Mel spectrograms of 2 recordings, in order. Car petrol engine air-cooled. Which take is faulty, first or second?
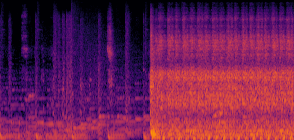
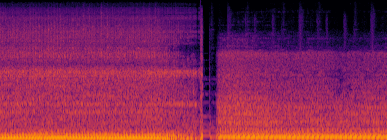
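first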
